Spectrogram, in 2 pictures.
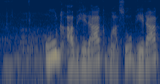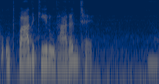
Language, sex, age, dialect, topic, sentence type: Maithili, female, 18-24, Bajjika, agriculture, statement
